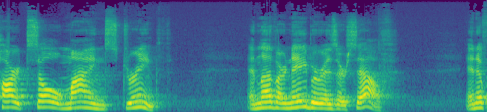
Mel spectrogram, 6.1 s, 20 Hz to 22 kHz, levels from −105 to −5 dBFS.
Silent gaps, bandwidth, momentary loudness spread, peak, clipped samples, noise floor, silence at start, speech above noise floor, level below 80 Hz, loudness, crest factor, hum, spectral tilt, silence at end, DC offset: none; 14 kHz; 11 LU; 0 dBFS; under 0.1%; -53 dBFS; 0 s; 40 dB; -64 dBFS; -14 LUFS; 14 dB; none; -5.5 dB/octave; 0 s; under 0.1%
